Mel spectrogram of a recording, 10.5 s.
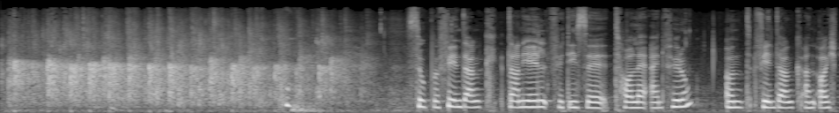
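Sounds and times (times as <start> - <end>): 
audience applause: 0.0 - 4.7
speech: 5.2 - 10.4.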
